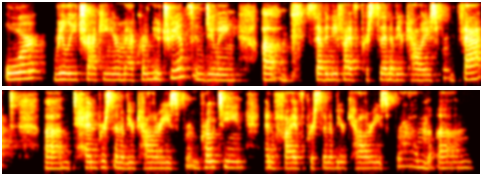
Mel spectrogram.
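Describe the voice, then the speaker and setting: A young woman with a hoarse, raspy voice, chatting enthusiastically with lots of fillers as she hosts a conference call. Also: medium pitch, level tone, a little slow. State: hoarse, clearing throat. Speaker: independent promoter hosting a conference call. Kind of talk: casual phone-call presentation. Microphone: phone or conference line. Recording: dull lo-fi conference call audio.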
